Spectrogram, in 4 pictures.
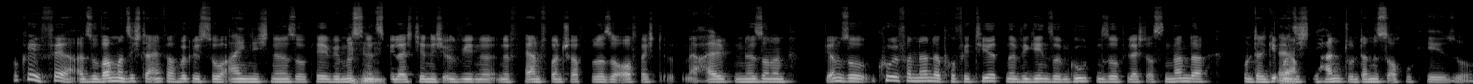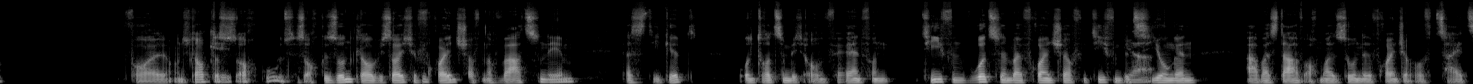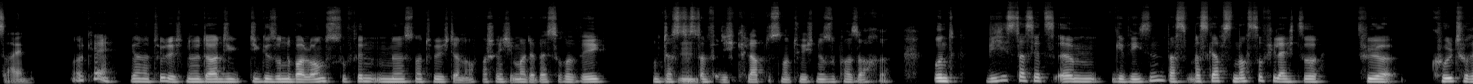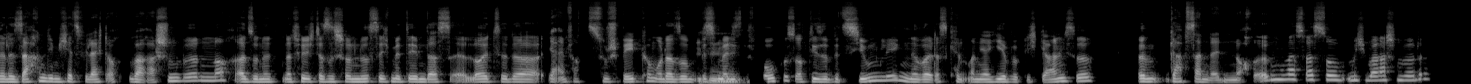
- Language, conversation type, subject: German, podcast, Erzählst du von einer Person, die dir eine Kultur nähergebracht hat?
- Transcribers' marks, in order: other noise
